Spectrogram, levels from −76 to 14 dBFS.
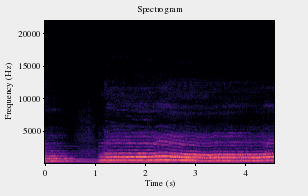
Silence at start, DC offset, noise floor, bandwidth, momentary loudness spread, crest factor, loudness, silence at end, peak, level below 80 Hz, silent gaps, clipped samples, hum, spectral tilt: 0 s; under 0.1%; -42 dBFS; 13 kHz; 13 LU; 14 dB; -18 LUFS; 0 s; -4 dBFS; -60 dBFS; none; under 0.1%; none; -4 dB/octave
